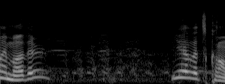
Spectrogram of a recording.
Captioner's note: audience laughing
